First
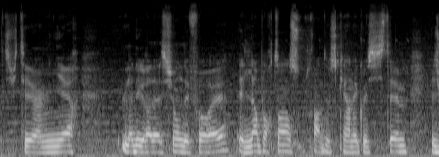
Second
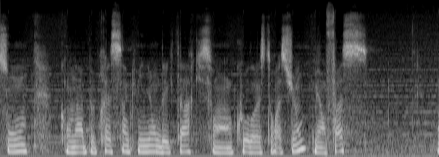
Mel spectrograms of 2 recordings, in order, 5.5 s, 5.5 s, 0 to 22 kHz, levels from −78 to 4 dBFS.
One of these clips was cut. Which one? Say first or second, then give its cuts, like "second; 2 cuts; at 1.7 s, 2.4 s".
second; 1 cut; at 3.9 s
